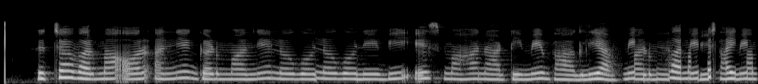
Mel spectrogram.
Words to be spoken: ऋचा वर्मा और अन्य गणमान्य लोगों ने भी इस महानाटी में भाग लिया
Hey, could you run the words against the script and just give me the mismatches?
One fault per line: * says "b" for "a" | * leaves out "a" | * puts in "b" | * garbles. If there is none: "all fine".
* puts in "लोगों"
* garbles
